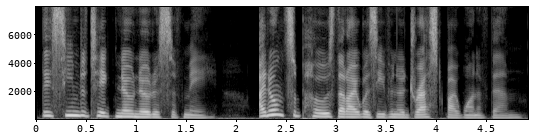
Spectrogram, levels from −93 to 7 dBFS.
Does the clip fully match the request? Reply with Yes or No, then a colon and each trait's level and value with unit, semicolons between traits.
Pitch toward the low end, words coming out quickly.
No: high, 195 Hz; fast, 245 wpm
